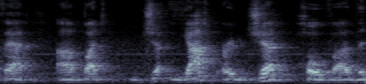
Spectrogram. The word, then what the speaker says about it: Jehovah: And so the letter J in German is pronounced Yot. So it sounds like a nice Y. In English it becomes J. So all of the J sounds are wrong.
